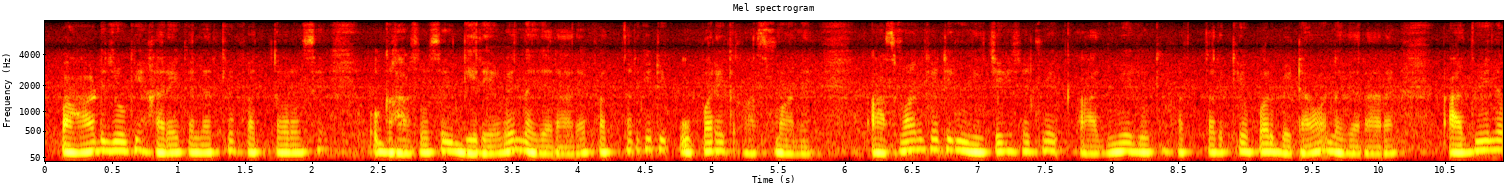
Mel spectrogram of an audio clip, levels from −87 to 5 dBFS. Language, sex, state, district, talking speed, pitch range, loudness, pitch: Hindi, male, Andhra Pradesh, Guntur, 245 wpm, 120-145 Hz, -18 LUFS, 125 Hz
